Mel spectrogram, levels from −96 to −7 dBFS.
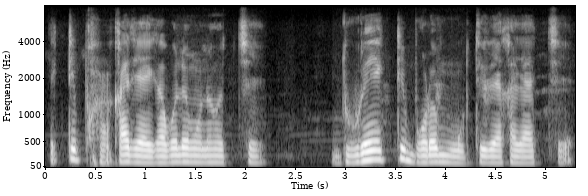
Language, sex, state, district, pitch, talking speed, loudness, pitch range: Bengali, male, West Bengal, Paschim Medinipur, 120 Hz, 145 wpm, -17 LUFS, 115-130 Hz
